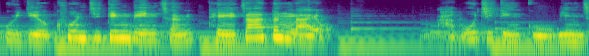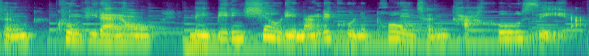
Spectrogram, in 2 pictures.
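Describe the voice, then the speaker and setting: A woman's voice: fairly low pitch, unhurried, faint music behind, lightly acted. A woman acting a kindly, patient old grandmother in a radio drama, speaking Taiwanese Hokkien-accented speech. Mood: fond, teasing.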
